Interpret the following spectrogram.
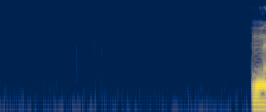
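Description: Near silence with a few faint, short clicks about half a second in; a man starts speaking right at the end.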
